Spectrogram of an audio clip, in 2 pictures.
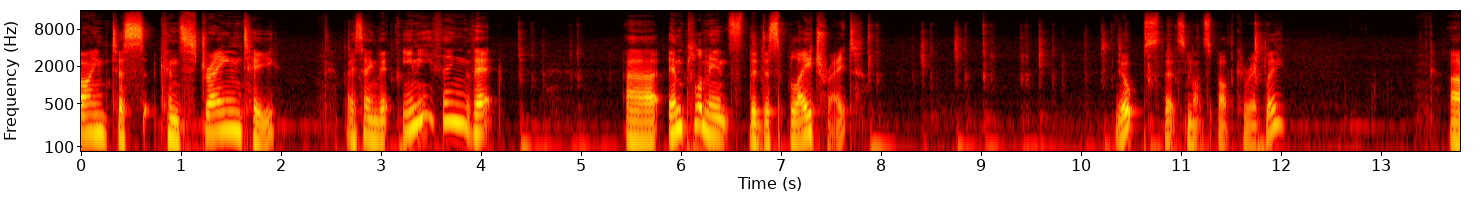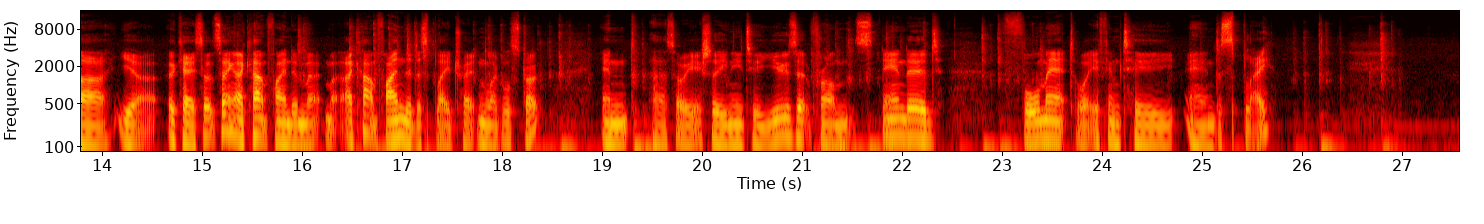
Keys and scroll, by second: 3.0 shift+;, 3.2 shift+space, 4.4-8.1 typing, 8.5 Right, 8.8 Left, 9.1 BackSpace, 9.1 =, 9.5 t, 9.6 Right, 10.2 ctrl+Left, 10.7 BackSpace, 10.9 Delete, 11.1 y, 11.8 ctrl+s, 16.5 Home, 16.8 Return, 16.9 Return, 17.1 Up, 17.3 Up, 17.5-19.4 typing, 21.0-26.2 typing, 26.8 ctrl+s.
